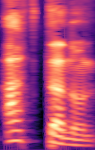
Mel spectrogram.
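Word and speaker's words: afternoon: Right প্রোনাউন্সিয়েশনটা একটু শিখে নাও, আপ বলো, আপ, তা, তা, নুন, আফটারনুন। এখানে একটু ধাক্কা দাও, আফটারনুন, গুড, বলো আফ, তা, নুন, good আফটারনুন, good আফটারনুন, good আফটারনুন।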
